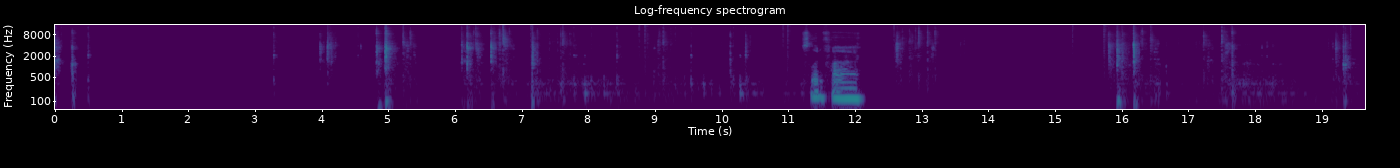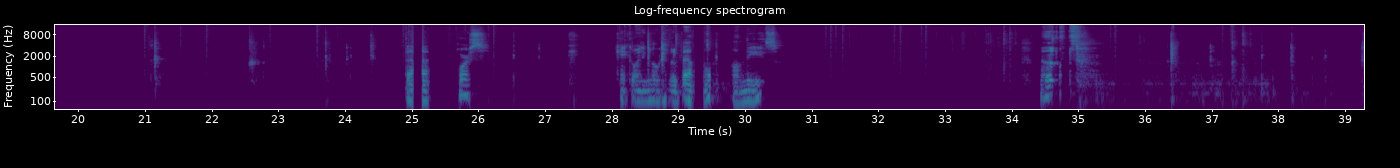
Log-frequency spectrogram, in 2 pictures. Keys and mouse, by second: 4.7 x, 6.0 ctrl+z, 6.4 x, 6.9 click, 7.3-10.8 middle drag, 7.3 x, 9.0 x, 9.8 Tab, 10.8-32.8 drag, 12.7 ctrl+a, 15.8 Tab, 16.0 a, 16.9 shift+n, 17.4 Tab, 29.0 KP_0, 32.1 right click, 33.3-36.2 middle drag, 33.8 ctrl+s, 34.8 Tab, 36.2 i, 37.2 x, 37.6-39.2 right drag.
